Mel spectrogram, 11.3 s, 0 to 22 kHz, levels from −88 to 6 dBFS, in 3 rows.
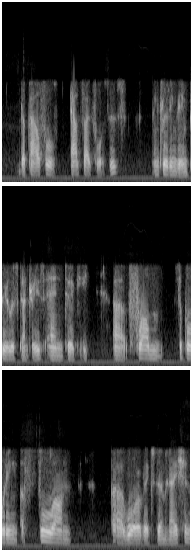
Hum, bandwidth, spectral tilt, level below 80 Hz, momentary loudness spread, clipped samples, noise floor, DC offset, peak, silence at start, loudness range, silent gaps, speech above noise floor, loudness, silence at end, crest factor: none; 4.7 kHz; -7 dB/octave; -70 dBFS; 14 LU; under 0.1%; -54 dBFS; under 0.1%; -2 dBFS; 0.4 s; 2 LU; none; 31 dB; -23 LUFS; 0 s; 22 dB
